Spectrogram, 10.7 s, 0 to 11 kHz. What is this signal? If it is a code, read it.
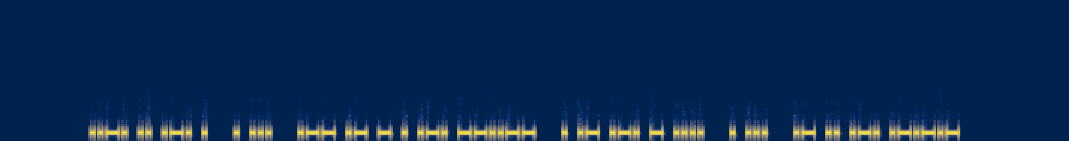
Morse code, heard as a keyed tone, about 30 wpm, 700 Hz. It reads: FIRE ES WATER, EARTH ES AIR.
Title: Sentences from Top 400 Words and Abbreviations 30wpm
